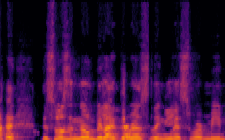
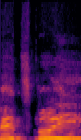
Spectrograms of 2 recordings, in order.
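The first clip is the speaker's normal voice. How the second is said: put-on very high-pitched hype-man yell in a boy's voice; 11 semitones higher, 4 dB louder than usual. Retelling how Ben said boy: imitating Ben saying boy. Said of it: "He was like".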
